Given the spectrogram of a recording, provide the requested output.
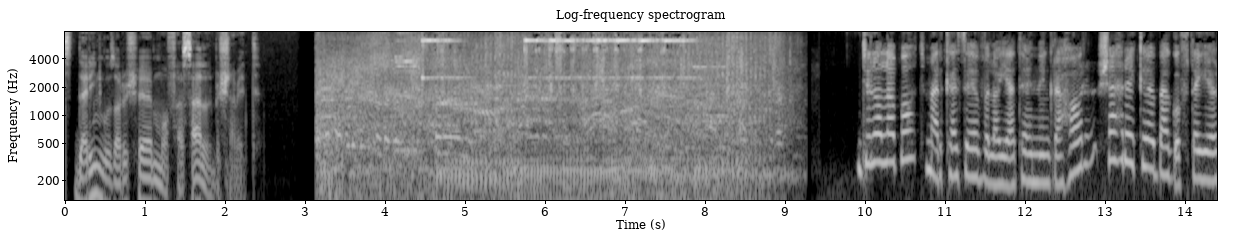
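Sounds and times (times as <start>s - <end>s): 
speech: 0.0s - 2.5s, 9.9s - 14.3s
steady roar of city traffic with engines: 3.1s - 9.4s
murmur of voices: 3.2s - 9.2s
bicycle bells ringing: 4.3s - 9.0s.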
